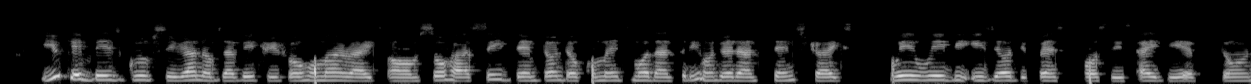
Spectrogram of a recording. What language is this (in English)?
Nigerian Pidgin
